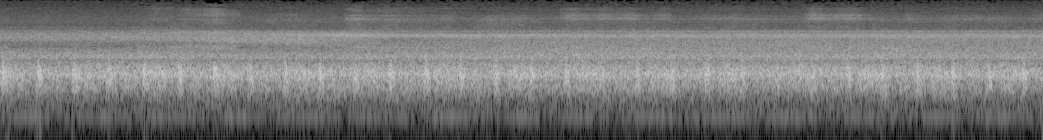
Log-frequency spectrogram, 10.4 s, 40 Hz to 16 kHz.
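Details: Fetal heartbeat of Baby A at 9 weeks 6 days, found on a home Doppler on the mother's left side after days of searching: rapid, faint, rhythmic whooshing pulse through steady static hiss.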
